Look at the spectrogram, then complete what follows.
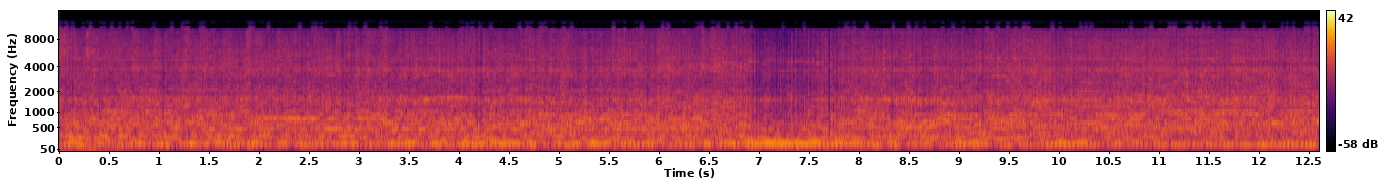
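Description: Loud electronic dance music from a DJ set played over a club sound system, with a steady held bass line under a dense mix. The highs thin out briefly about seven seconds in.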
